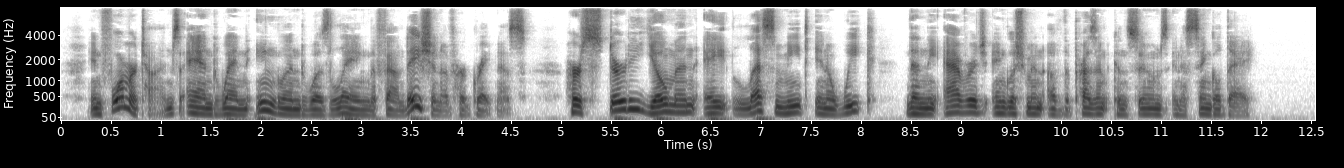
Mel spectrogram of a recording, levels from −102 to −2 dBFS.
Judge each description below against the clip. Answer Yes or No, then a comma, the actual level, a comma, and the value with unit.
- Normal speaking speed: Yes, average, 165 wpm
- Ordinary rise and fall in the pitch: Yes, average, 4.2 semitones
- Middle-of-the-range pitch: No, low, 110 Hz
